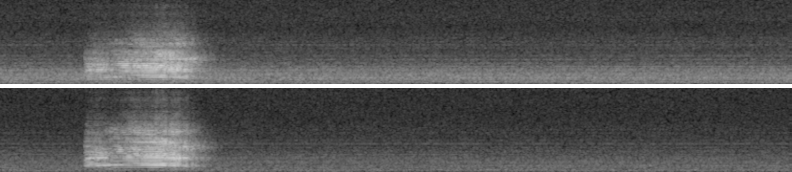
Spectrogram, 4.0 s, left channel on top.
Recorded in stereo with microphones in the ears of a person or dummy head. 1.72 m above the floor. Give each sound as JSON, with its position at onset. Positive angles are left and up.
{"t": 0.4, "sound": "a cat meowing", "side_deg": 5, "distance_m": 4.5}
